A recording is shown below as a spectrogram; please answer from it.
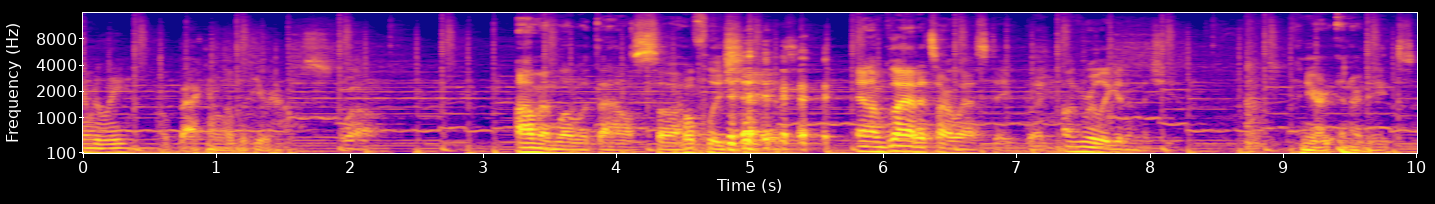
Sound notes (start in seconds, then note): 4.6 Drew laughing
